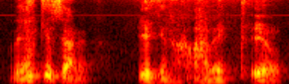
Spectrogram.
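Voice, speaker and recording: A male pastor delivers a sermon with a slightly husky voice. His pitch swings widely as he tells the story, bursting into exclamations and acting out the voices of the people in it. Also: lively intonation, racing. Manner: storytelling with acted quotes, exclaiming.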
